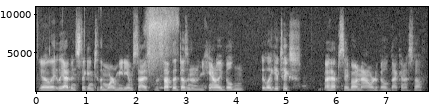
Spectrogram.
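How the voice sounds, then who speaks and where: Guy hosting a minecraft-style tour, loose rambly chat, lots of ums, mid pitch. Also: fairly even intonation, a little fast, fairly bright tone, slight background noise. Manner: rambling, hesitant, upbeat. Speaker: channel host. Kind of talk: casual gaming chat.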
